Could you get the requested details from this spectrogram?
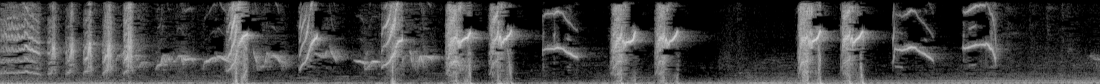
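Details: Male blue-crowned hanging parrot in full song: rapid high sharp chips and thin downslurred whistles, with short trills and strings of quick squeaky notes in irregular bursts, clear over faint low background hum.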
